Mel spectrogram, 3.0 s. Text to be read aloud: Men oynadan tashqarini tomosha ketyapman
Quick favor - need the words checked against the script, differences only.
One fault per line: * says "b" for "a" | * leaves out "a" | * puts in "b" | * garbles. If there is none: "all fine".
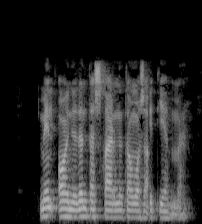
all fine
